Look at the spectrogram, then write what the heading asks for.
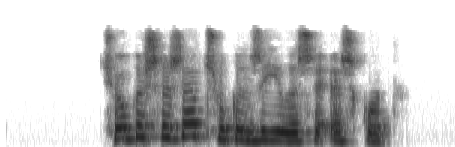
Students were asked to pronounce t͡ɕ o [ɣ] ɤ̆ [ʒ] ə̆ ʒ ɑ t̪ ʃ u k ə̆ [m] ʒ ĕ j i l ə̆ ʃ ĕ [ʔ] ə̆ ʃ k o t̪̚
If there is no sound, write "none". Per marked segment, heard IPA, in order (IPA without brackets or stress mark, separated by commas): ɣ, ʃ, n, ʔ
